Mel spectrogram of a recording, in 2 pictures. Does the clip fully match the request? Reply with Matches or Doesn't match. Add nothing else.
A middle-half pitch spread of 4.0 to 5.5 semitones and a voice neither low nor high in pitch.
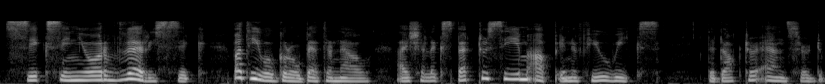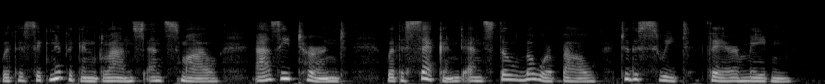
Matches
